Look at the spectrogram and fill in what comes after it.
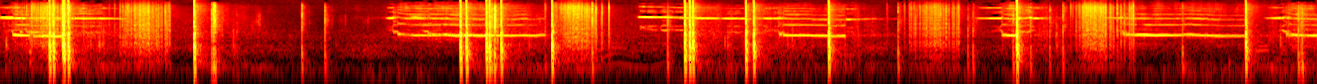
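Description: Aerial fireworks display. Several whistles rise briefly and then hold a steady pitch for about a second each, mixed with sharp bangs from bursting shells and short bursts of hissing.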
